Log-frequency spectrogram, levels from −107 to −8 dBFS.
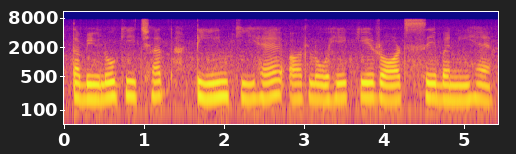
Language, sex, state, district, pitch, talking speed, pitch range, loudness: Hindi, female, Uttar Pradesh, Lucknow, 180 Hz, 155 wpm, 170-190 Hz, -15 LUFS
